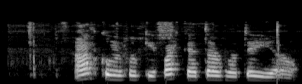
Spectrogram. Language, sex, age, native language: Icelandic, male, 12, Icelandic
